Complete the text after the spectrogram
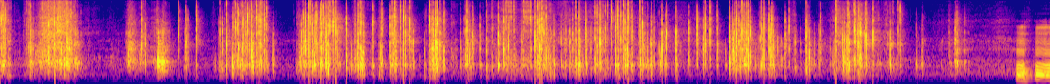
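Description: A plastic bag crinkles and rustles loudly as it is handled.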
